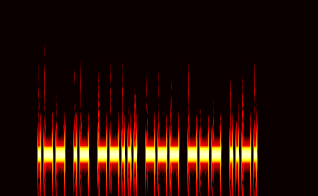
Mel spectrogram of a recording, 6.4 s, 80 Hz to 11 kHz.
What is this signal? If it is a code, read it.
Morse code, heard as a keyed tone, about 21 wpm, 700 Hz. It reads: WA7OOF
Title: Speed Racing - USA Call Signs 17wpm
